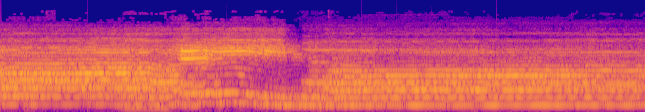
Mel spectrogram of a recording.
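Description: Unaccompanied traditional Macedonian folk singing from Prespa, of the ritual or wedding-song kind. The melody bends in long phrases over the first few seconds, then one note is held steadily from about three seconds in.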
